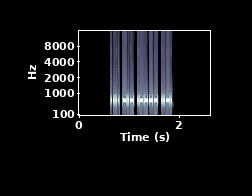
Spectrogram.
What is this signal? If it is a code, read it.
Morse code, heard as a keyed tone, about 52 wpm, 700 Hz. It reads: HK1F
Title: DXCC-100 Call Signs - 4 Characters - 50wpm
